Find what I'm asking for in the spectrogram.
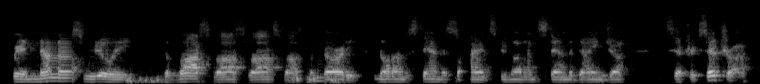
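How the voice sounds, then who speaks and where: Male panelist, measured and emphatic; mid-range voice, slightly dull audio. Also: mid-range voice, a little mellow. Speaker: podcast panelist. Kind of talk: casual discussion.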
